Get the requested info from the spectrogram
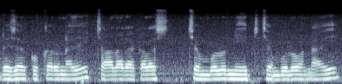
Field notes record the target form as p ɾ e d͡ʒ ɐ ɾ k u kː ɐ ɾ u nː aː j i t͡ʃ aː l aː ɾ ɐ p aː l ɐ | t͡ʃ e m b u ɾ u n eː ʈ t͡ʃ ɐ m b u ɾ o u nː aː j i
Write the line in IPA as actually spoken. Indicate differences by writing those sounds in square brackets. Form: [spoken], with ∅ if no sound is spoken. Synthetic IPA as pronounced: p ɾ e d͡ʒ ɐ ɾ k u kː ɐ ɾ u nː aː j i t͡ʃ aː l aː ɾ ɐ [k] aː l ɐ | t͡ʃ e m b u [l] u n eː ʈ t͡ʃ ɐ m b u [l] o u nː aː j i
